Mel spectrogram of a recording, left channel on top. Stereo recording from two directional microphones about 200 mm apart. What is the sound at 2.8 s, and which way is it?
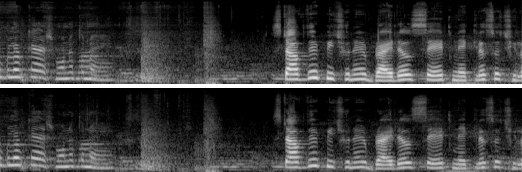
Speech, 20° left (ahead or behind).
